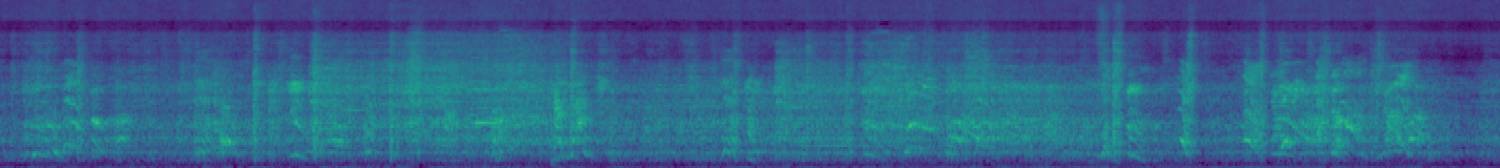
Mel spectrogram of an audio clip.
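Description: Punches thud and bodies crash in a brawl, heard through a loudspeaker.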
